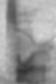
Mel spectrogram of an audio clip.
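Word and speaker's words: tsor: So it's pronounced tore ts o r and that means a rock or stone.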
